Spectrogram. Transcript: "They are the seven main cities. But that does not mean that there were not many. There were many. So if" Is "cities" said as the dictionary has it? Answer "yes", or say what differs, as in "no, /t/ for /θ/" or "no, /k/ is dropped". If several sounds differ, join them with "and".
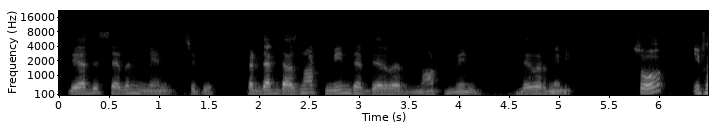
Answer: no, /z/ is dropped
